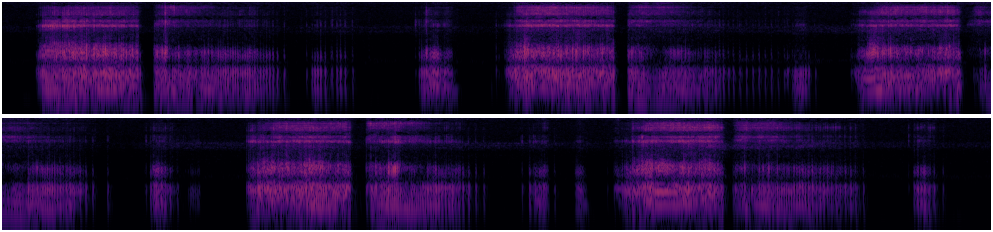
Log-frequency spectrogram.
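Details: Sleeping English bulldog puppy snoring: loud, rattling snores with long noisy breaths and short snorting catches in between.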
